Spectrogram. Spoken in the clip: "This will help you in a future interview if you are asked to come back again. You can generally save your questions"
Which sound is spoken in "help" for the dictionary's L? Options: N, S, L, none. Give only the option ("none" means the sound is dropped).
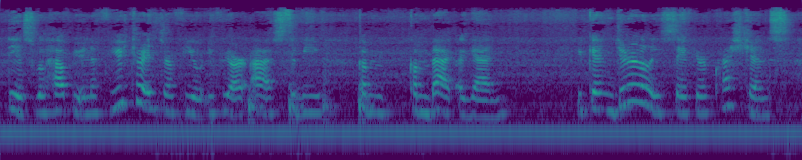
L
